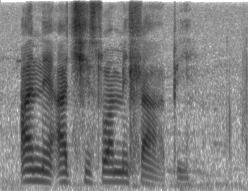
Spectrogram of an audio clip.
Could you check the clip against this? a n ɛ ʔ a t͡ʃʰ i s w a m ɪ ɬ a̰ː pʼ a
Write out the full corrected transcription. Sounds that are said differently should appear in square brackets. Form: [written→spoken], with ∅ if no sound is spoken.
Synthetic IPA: a n ɛ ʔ a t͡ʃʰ i s w a m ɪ ɬ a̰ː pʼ [a→i]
